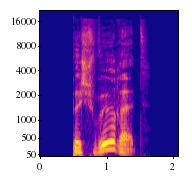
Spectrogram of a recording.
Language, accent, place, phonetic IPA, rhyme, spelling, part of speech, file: German, Germany, Berlin, [bəˈʃvøːʁət], -øːʁət, beschwöret, verb, De-beschwöret.ogg
- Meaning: second-person plural subjunctive I of beschwören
